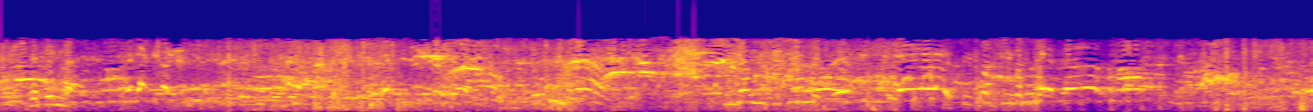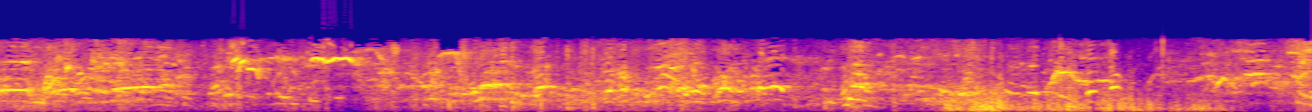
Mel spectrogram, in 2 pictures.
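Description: Young men shout and talk excitedly close by.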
